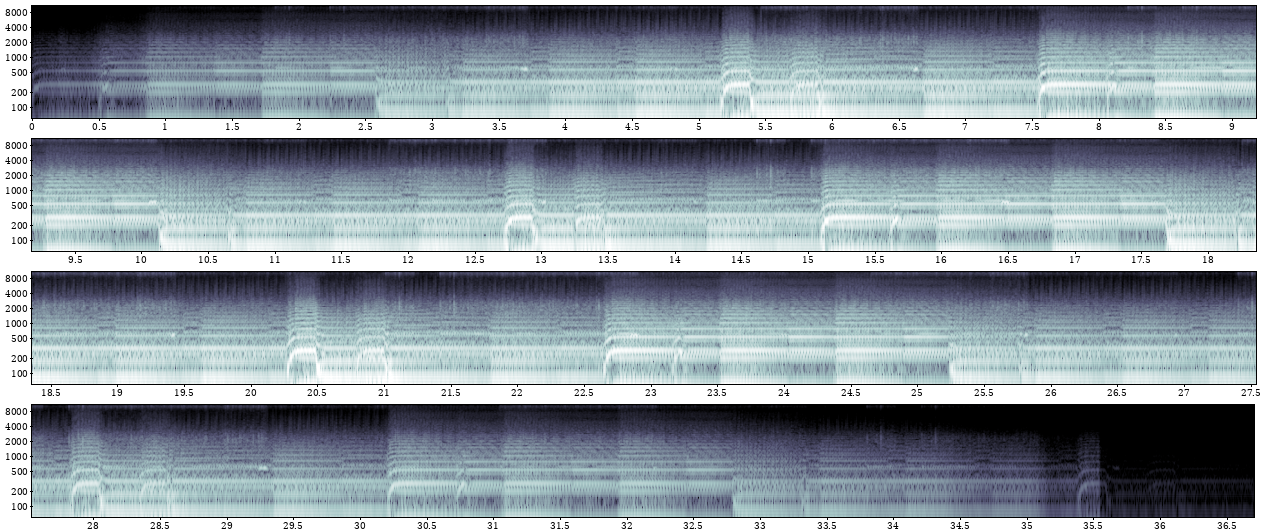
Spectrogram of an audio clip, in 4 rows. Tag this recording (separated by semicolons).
arturia; casio; drone; dronesound; microbrute; noise; roland; sk-1; sp-202; sp-404; synthesizer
